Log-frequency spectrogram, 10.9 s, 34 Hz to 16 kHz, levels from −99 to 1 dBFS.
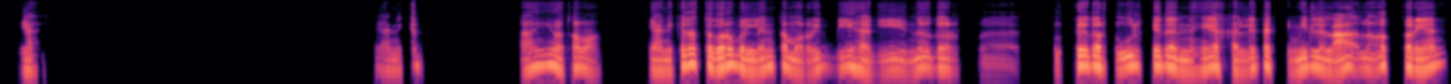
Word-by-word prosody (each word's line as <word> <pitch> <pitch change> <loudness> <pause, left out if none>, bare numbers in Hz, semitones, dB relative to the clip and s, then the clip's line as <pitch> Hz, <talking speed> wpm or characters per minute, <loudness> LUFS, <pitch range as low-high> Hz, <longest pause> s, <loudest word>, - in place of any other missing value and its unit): ي 100 - -3 2.6
يعني 105 0 -12
كده - - -12 0.8
أيوَه 135 +3 -1
طبعًا، 120 -5 -4 0.4
يعني 100 0 -2
كده 140 +9 +2
التجارب 130 -2 +3
اللي 105 -2 +2
أنت 130 +3 -3
مريت 105 -2 -2
بيها 125 -4 -2
دي 100 +3 -6
نقدر 115 0 -3 0.9
تقدر 135 -2 +6
تقول 130 +4 -1
كده 135 -1 +5
إن 100 -5 0
هي 115 +6 +1
خلتك 115 +4 -1
تميل 115 +7 -1
للعقل 110 +1 +4
أكتر 130 +1 0
يعني؟ 110 +4 +6
115 Hz, 130 wpm, -28 LUFS, 105-130 Hz, 2.6 s, تقدر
